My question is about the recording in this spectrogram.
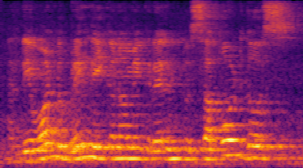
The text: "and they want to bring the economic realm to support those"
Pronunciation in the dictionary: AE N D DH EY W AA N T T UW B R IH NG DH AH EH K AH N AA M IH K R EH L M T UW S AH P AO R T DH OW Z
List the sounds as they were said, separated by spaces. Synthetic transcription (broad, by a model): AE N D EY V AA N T T UW B R IH NG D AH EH K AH N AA M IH K R EH L M T UW S AH P AO R T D OW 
